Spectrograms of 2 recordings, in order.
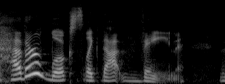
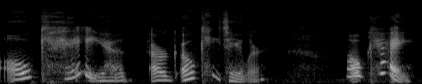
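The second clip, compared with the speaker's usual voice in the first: high, swooping mock okay; miffed reply; 4 semitones higher, slower than usual. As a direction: act out an offended okay, pitched up. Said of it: "And Heather says".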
